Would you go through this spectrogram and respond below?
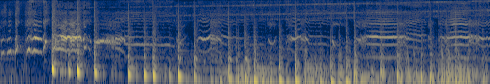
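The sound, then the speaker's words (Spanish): A baby cries and fusses in short, wavering bursts within a song a musician dedicated to his daughter, mixed over a steady music track with drums and bass that grows fuller partway through. “La del chiquillo llorando.”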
